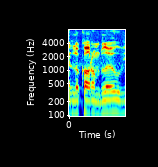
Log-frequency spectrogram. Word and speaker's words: Le Cordon Bleu: Or you could put a little flair in it, Le Cordon Bleu.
